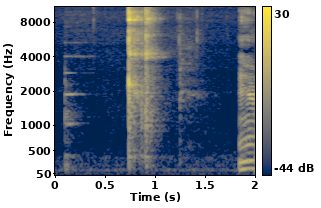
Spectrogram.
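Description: Small glass dish knocking against glassware with a faint brief ringing clink, then a louder sharp glassy clink about three quarters of a second in as it is set down.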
